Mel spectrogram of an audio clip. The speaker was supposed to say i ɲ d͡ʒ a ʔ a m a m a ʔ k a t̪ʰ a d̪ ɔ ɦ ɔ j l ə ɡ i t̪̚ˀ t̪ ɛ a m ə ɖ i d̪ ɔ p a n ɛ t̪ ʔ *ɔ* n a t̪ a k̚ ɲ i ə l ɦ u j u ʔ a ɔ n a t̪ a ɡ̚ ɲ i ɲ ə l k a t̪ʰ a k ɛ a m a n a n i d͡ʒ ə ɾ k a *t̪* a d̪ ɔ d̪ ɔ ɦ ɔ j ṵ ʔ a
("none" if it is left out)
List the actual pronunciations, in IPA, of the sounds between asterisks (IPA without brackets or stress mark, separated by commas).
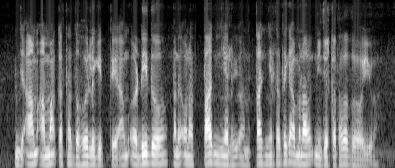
ɔ, t̪ʰ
